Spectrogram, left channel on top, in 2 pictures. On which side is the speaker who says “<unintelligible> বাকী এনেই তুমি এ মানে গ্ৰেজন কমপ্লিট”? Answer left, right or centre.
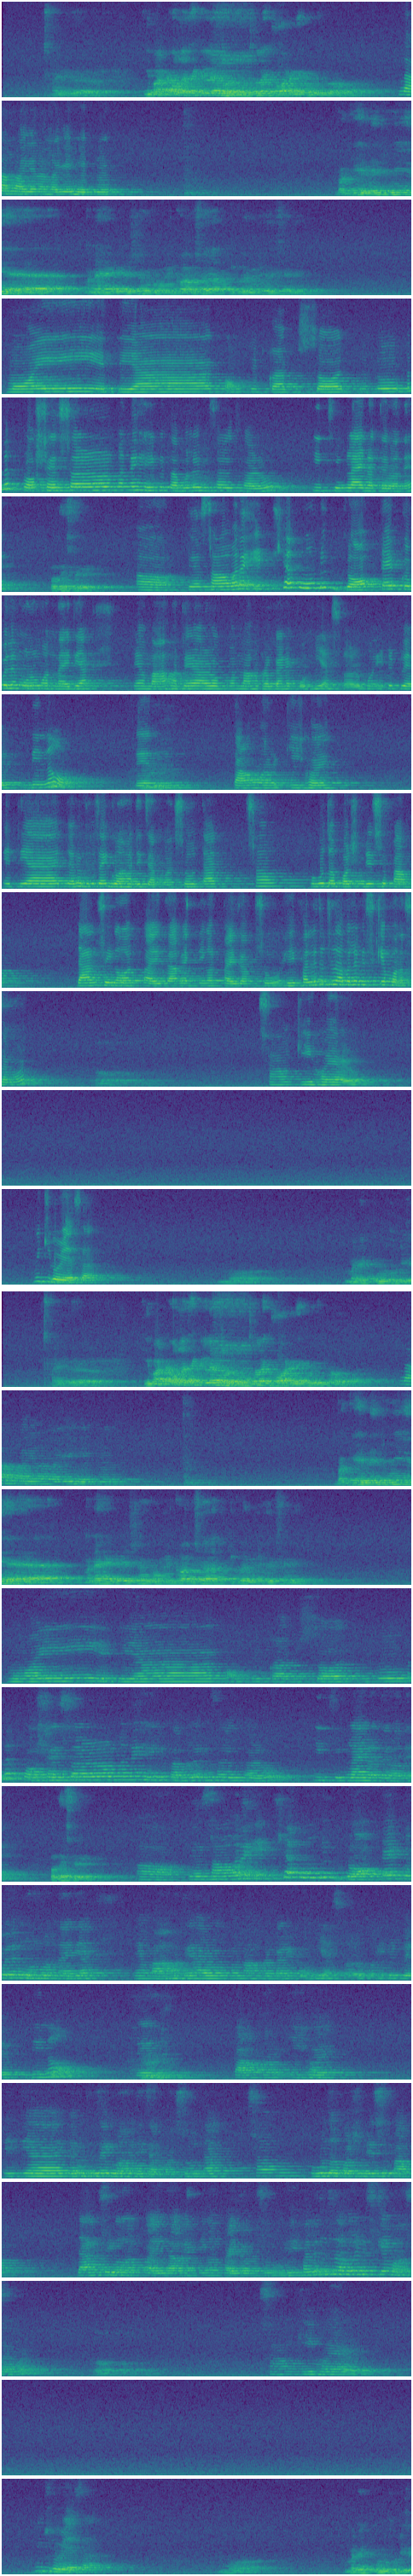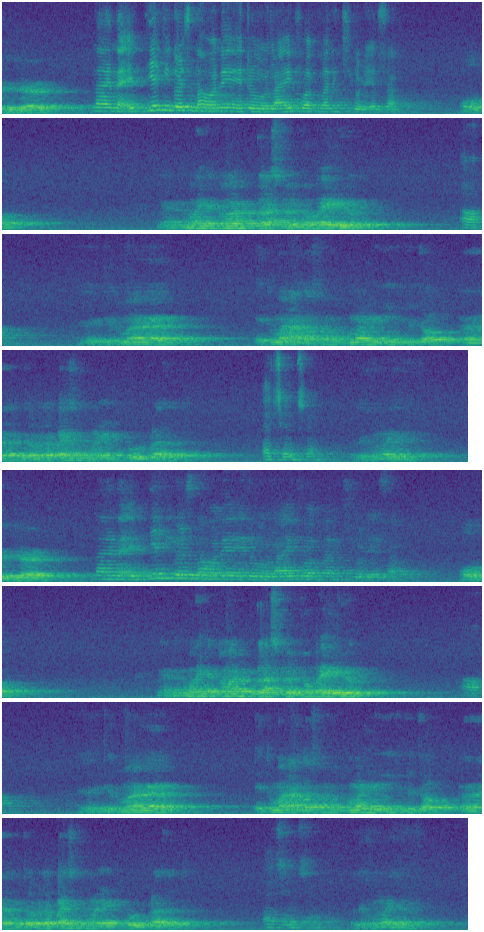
Right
